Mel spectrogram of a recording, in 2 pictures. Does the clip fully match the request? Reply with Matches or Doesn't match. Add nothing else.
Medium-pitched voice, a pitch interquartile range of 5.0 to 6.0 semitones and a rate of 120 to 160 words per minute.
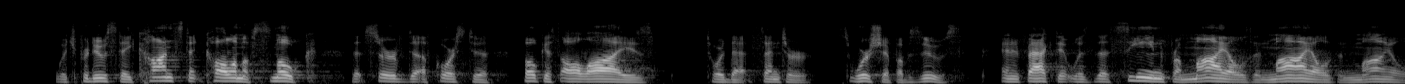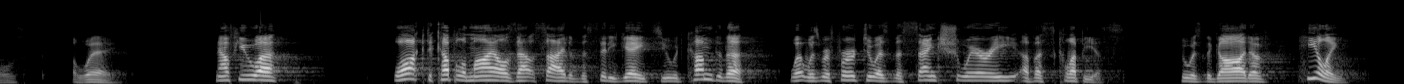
Matches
